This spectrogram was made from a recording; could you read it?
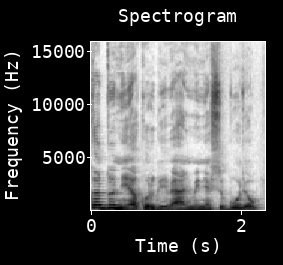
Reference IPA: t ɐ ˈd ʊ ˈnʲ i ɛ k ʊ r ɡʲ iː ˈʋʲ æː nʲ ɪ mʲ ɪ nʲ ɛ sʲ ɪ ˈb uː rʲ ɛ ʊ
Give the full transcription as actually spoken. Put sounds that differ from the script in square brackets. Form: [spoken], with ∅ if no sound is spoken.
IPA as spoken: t ɐ ˈd ʊ ˈnʲ i ɛ k ʊ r ɡʲ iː ˈʋʲ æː nʲ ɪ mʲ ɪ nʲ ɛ sʲ ɪ ˈb uː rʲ ɛ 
